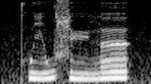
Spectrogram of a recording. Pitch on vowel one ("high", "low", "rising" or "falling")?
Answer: rising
